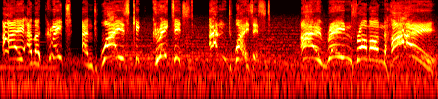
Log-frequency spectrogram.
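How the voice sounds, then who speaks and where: A man's voice: very high voice, animated, very slow, sharp tone, shouting, faint music behind, exaggerated voice. An actor playing a deranged, pompous, gluttonous monster king in a video game, with a grandiose, raving delivery. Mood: raging, boastful. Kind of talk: theatrical video game villain acting.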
